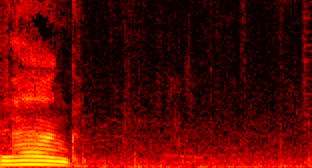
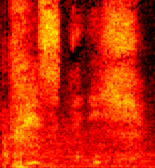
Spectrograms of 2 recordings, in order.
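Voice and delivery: whisper; 11 semitones higher than usual. Acted. Whispered echo of grässlich.

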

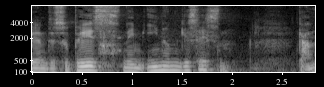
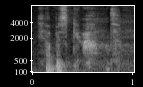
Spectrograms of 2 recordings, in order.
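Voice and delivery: tonlos, resigniert; flüstert kleinlaut; geflüstert; 7 dB quieter than usual. Acted. Verlegene Entschuldigung nach Versagen. (kleinlautes Flüstern)

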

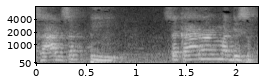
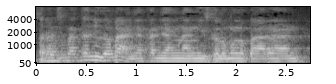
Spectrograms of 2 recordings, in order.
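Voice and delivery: normal talking voice

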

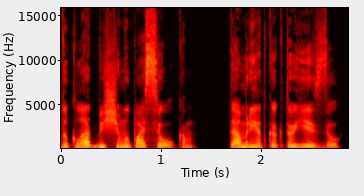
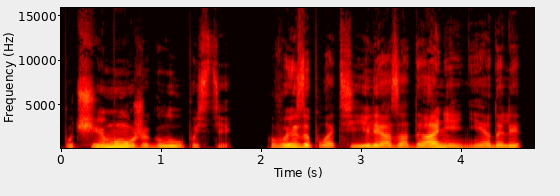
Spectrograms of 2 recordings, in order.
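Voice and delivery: low, deep creature voice; deep-voiced mild objection; demon voice; 4 semitones lower than usual. A narrator's reading. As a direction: reason politely in a demon's bass. Demon argues back in his bass.

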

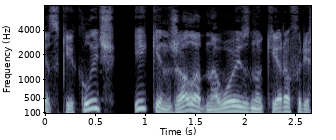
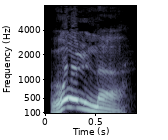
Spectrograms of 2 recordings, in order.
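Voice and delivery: sharp, loud parade order; shouted command; 5 semitones higher, 4 dB louder than usual. Acted. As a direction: bark it out as the commander. Ataman gives the order.

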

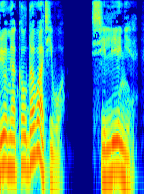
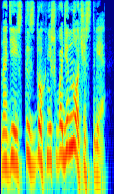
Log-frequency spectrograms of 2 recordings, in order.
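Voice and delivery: angry shout; 7 semitones higher, 5 dB louder than usual. Acted. Nola yelling curse at Larry.

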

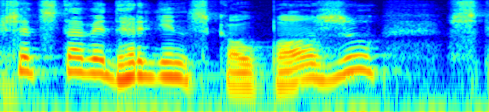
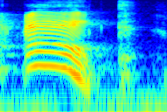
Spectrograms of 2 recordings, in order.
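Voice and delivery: ape shriek; 10 semitones higher than usual. Acted. Ape's shriek.

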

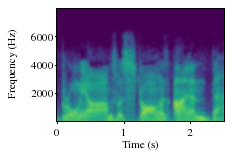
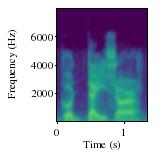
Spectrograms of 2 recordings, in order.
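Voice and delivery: curt, lower London policeman voice; 5 semitones lower, much slower than usual. Acted. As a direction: clip it short like a London bobby. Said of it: "said the constable shortly".

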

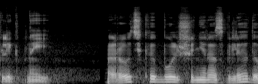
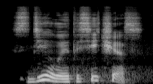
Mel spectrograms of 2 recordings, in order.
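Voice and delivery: high-pitched, goading scoff; 9 semitones higher than usual. A narrator's reading. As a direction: dare him to go ahead, scornfully. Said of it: "хмыкнул Вафин". (с вызовом, хмыкая)

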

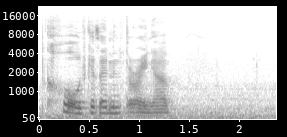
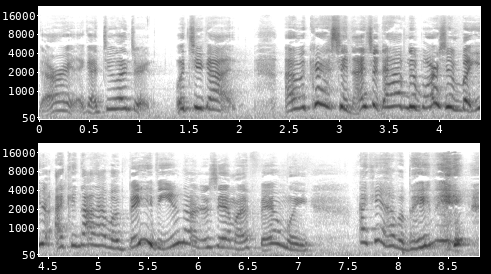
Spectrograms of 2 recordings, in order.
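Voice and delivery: higher and much louder frantic pleading; frantic panic; 8 semitones higher, 10 dB louder than usual. Retold or imitated. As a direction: rattle it off in a retold panic. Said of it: "and I'm like".

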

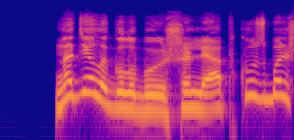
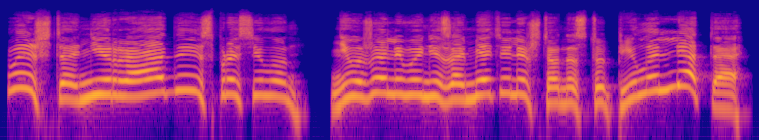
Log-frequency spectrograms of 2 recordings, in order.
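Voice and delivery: high jolly mayor voice; beaming, puzzled mayor; cheerful mayor; 8 semitones higher than usual. A narrator's reading. Mayor character voice.

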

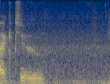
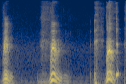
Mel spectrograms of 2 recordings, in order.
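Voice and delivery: frog voice; 4 dB louder than usual. Pretend. Co-host keeps imitating the pond frog, croaking.

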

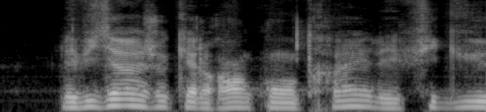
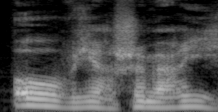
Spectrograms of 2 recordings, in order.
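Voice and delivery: slow, mildly alarmed exclamation; exclaiming; 2 semitones higher, 3 dB louder than usual. A narrator's reading. Maid invoking the Virgin in alarm, mild exclamation. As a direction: cry out a little, drawing it out. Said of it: "s'écria Agnette".

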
